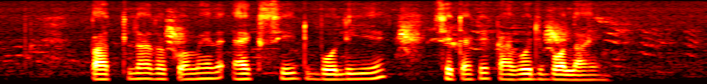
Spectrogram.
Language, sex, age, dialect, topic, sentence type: Bengali, male, 18-24, Jharkhandi, agriculture, statement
